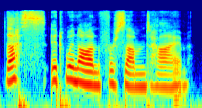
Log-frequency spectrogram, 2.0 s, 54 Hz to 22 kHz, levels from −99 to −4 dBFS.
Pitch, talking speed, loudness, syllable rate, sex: 210 Hz, 205 wpm, -19 LUFS, 4.0 syllables/s, female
